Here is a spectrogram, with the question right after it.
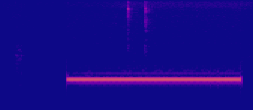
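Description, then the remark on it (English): A single loud, steady electronic beep at one pure pitch, sustained for about a second and a half, then cutting off abruptly. No one speaks. “Did you hear that beep?”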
